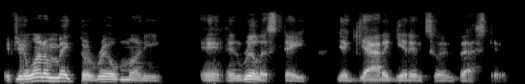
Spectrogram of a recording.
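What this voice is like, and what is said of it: Old Brooklyn New York accent. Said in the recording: “in his old Brooklyn, New York accent”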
